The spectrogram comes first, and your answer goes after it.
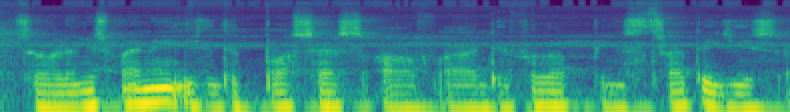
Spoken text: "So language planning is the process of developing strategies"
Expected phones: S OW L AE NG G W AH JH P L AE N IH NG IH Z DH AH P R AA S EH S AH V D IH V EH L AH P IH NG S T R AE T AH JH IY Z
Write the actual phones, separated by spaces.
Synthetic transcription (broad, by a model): S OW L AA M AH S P AA N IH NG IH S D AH P R AA S EH S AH F D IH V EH L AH P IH NG S T R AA T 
